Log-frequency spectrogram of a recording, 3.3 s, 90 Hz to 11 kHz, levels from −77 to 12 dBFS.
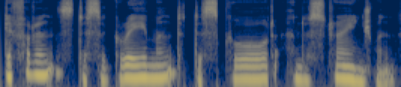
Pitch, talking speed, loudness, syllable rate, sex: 150 Hz, 90 wpm, -21 LUFS, 4.7 syllables/s, male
